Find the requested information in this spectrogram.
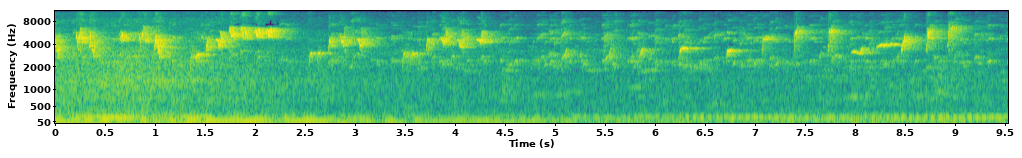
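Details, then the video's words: Horsfield's bush lark, subspecies aliena from Papua, caged and tutored with finch songs, chatters in rapid high twittering phrases that grow scattered and softer toward the end, over a low steady hum. "branjangan aliena gacor / mirafra javanica aliena / branjagan papua"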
